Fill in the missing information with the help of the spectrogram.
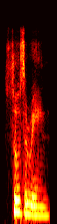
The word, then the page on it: suzerain: Indian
